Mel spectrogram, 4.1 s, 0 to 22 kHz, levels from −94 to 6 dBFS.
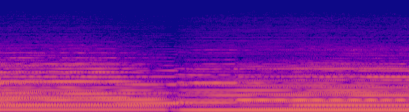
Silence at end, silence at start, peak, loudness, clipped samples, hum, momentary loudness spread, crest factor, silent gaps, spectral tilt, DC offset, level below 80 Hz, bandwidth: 0 s; 0 s; -20 dBFS; -32 LUFS; under 0.1%; none; 4 LU; 12 dB; none; -8.5 dB/octave; under 0.1%; -46 dBFS; 8 kHz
